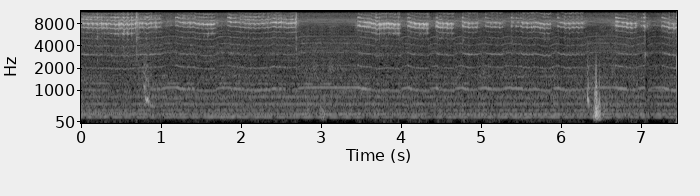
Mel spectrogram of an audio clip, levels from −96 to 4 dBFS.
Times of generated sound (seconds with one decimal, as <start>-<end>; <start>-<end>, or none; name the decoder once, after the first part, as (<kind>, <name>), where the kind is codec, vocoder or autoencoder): none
